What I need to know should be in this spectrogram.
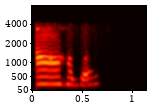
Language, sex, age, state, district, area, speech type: Assamese, female, 18-30, Assam, Dhemaji, urban, conversation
